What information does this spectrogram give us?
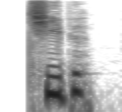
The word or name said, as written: chippe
